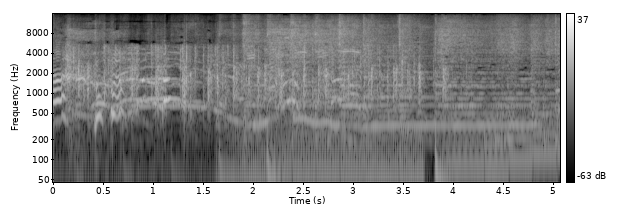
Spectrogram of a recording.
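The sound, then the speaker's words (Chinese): A burst of crowd applause and cheering fills the whole few seconds at a steady, loud level, a dense clatter of clapping mixed with voices and a sustained tonal background. “好，给自己掌声。”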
